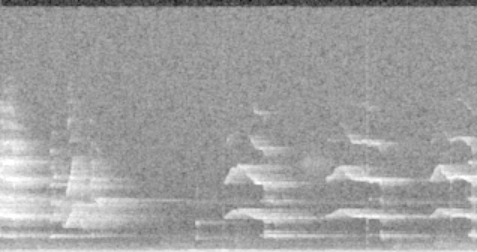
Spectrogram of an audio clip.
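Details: Peregrine falcons using a water-tower nest box at a university in Orange, New South Wales, Australia, early November morning, with young in the nest. Quiet, thin, harmonic notes: one early slurred call, then a run of short level notes against steady low rumble.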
